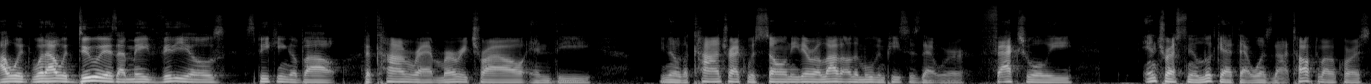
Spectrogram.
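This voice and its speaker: Over a quiet background, a man with an unremarkable speaking voice talks at a moderate pace in a medium pitch with ordinary pitch variation. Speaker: podcast co-host. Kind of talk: casual chat.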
